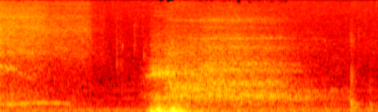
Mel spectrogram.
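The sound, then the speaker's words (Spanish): Several people take a deep breath together: a long, airy inhale, then a louder, gusty exhale that trails off into a soft, breathy hush. Fairly quiet, with no talking. “Pues muy bien, pues ¿os parece que hagamos una respiración profunda todos juntos y continuamos?”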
